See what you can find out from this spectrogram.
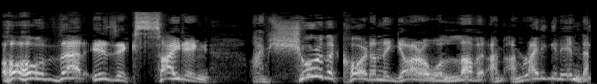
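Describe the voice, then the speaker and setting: An actor playing an earnest, theatrical head bard in a fantasy video game, speaking formally with a slightly raspy voice. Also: male voice, high voice, big pitch swings, measured pace, pushed and bright, no echo, clean studio sound, exaggerated voice. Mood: amused, excited. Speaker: game character, bard college leader.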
